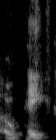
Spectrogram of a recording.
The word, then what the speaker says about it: Opaq: O-P-A-Q is how it's spelled. It's pronounced Opaque.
